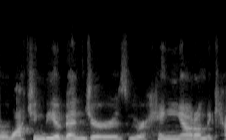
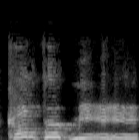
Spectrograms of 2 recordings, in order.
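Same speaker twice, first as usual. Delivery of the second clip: hammed-up crying plea, much higher and louder, laughing through it; mock sobbing plea; 11 semitones higher, 6 dB louder, much slower than usual. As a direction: wail it like a fake sob while laughing. Mock begging for comfort while crying.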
